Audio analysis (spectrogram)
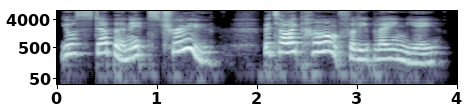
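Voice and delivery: plain reading voice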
